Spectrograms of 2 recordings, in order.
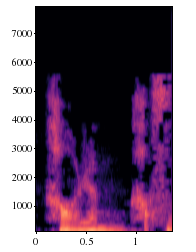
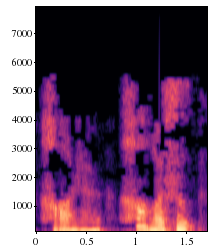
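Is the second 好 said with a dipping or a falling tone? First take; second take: dipping; falling. First: The second 好 has a low dipping tone. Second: The second 好 has a high falling tone. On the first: Good people and good deeds. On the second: Good people who like to meddle in affairs.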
